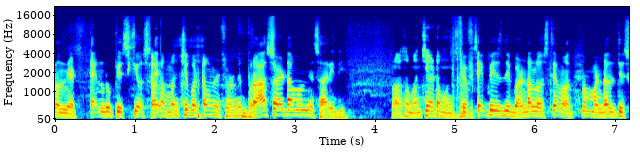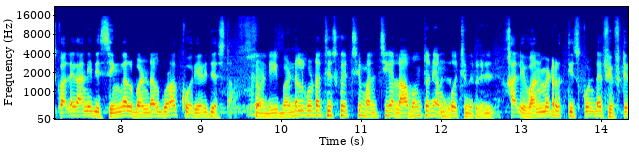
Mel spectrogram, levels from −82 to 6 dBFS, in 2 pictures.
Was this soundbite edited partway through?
no; 0 cuts

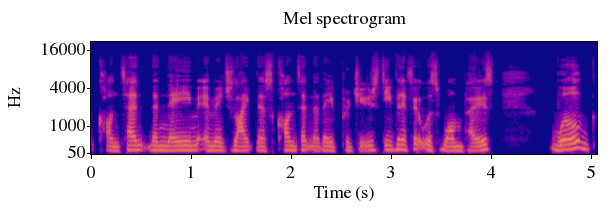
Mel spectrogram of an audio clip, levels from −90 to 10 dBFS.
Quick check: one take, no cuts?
yes; 0 cuts

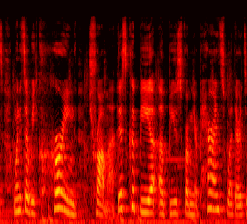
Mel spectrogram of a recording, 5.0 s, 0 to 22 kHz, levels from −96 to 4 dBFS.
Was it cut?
no; 0 cuts

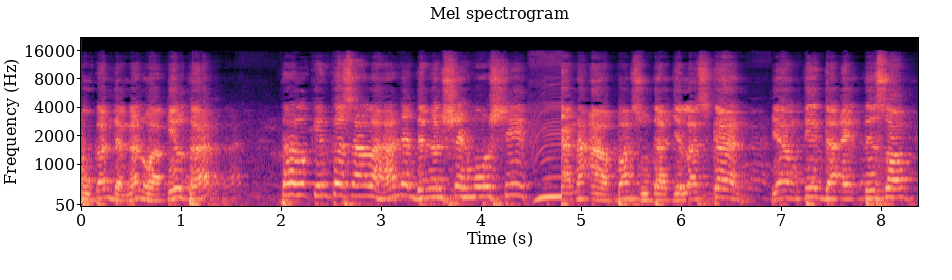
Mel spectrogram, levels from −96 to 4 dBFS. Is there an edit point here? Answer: yes; 1 cut; at 4.8 s

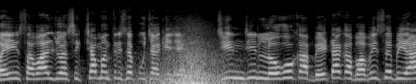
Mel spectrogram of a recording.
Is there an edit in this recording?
yes; 1 cut; at 2.0 s

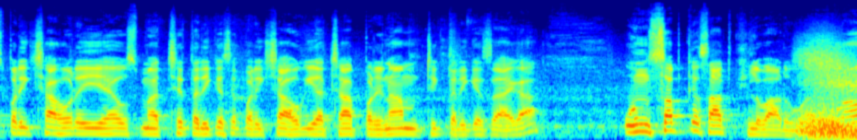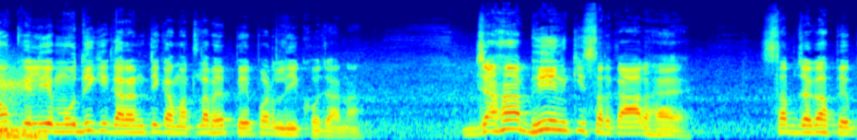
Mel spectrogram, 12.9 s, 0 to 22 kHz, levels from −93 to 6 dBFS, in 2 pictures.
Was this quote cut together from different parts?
yes; 1 cut; at 6.3 s

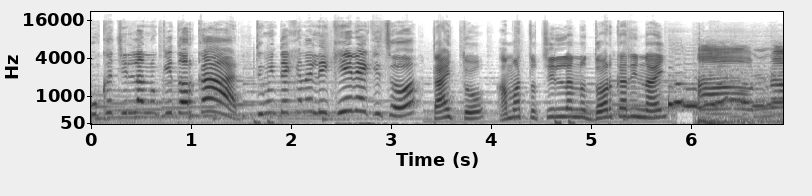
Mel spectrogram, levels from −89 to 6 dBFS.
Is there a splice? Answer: yes; 2 cuts; at 3.3 s, 5.8 s

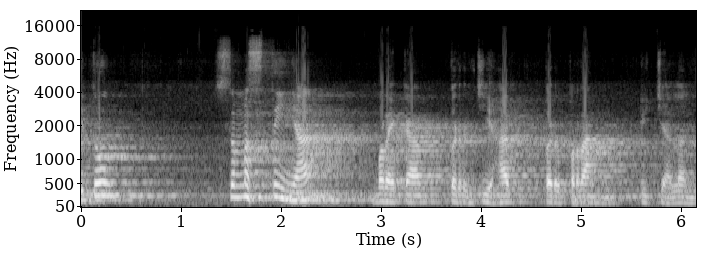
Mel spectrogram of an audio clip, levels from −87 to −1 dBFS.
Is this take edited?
no; 0 cuts

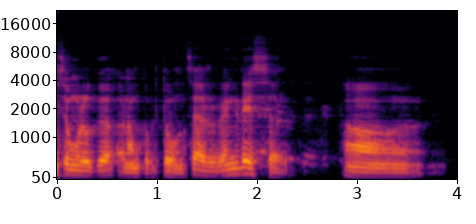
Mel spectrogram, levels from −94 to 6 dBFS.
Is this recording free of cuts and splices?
no; 1 cut; at 1.2 s

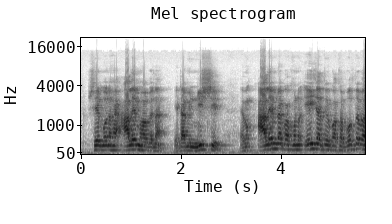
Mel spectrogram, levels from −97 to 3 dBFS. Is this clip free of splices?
yes; 0 cuts

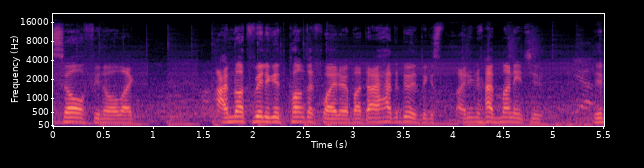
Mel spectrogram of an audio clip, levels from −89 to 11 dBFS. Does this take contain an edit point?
no; 0 cuts

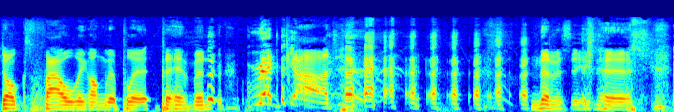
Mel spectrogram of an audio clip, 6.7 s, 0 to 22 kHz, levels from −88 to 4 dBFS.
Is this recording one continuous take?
yes; 0 cuts

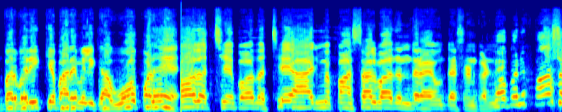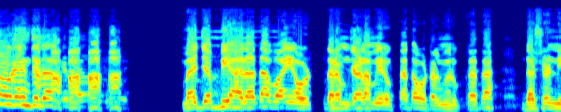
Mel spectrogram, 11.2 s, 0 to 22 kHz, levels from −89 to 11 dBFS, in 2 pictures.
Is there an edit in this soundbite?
yes; 1 cut; at 1.8 s

